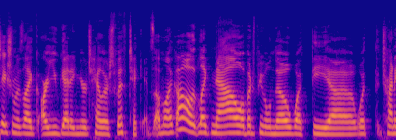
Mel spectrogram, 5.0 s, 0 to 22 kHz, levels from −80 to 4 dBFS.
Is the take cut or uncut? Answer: cut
